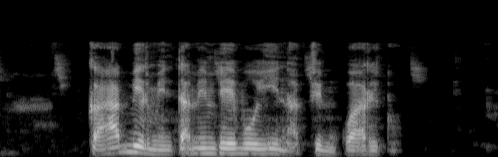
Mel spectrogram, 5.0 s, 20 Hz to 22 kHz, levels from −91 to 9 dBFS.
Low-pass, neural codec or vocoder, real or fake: 7.2 kHz; vocoder, 22.05 kHz, 80 mel bands, WaveNeXt; fake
